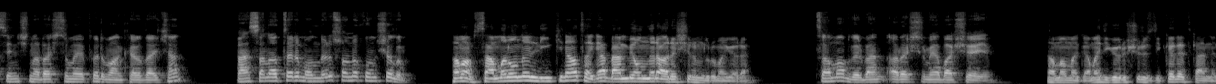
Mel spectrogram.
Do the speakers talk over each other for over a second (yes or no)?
no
